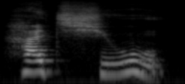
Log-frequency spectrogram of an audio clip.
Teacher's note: О /o/ is unstressed in the word ХОЧУ /hhachu/ and is pronounced as /a/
